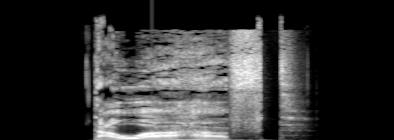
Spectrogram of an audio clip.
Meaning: permanent, lasting, enduring, durable
- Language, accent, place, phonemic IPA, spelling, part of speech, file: German, Germany, Berlin, /ˈdaʊ̯ɐhaft/, dauerhaft, adjective, De-dauerhaft.ogg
